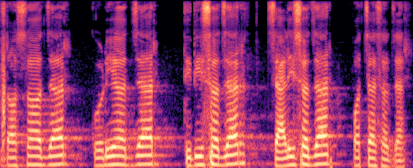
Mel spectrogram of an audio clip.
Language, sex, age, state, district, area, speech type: Odia, male, 18-30, Odisha, Jajpur, rural, spontaneous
